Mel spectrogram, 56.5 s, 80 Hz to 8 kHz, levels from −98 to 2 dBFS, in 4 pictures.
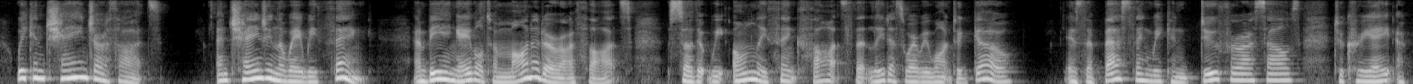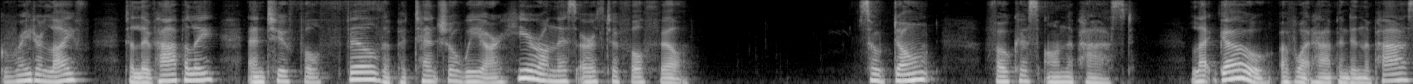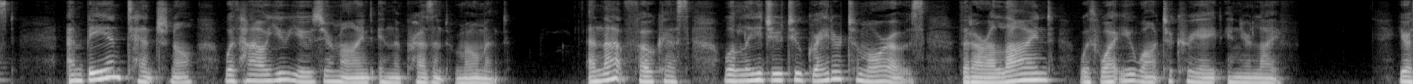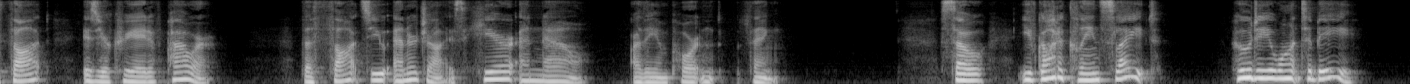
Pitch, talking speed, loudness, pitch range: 150 Hz, 150 wpm, -23 LUFS, 130-185 Hz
